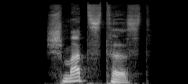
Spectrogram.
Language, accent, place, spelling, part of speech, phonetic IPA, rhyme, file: German, Germany, Berlin, schmatztest, verb, [ˈʃmat͡stəst], -at͡stəst, De-schmatztest.ogg
- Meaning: inflection of schmatzen: 1. second-person singular preterite 2. second-person singular subjunctive II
